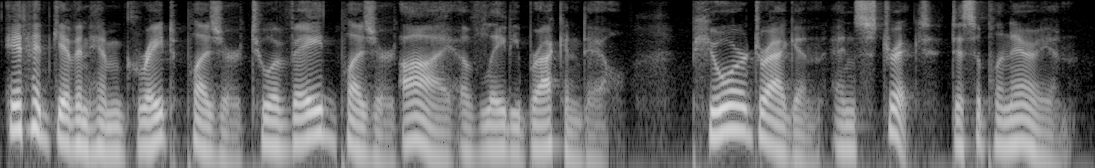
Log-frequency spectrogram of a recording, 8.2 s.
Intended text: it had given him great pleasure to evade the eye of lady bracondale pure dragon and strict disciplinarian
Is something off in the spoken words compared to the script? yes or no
yes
